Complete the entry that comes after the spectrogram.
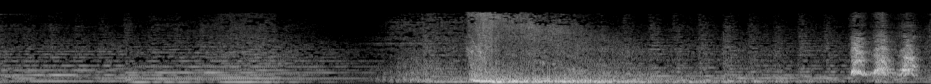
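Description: A dog barks in a commercial, with short sharp barks near the end after a stretch of sustained tonal sound and a loud rushing burst in the middle. No one speaks.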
